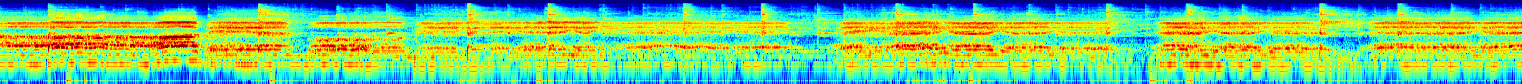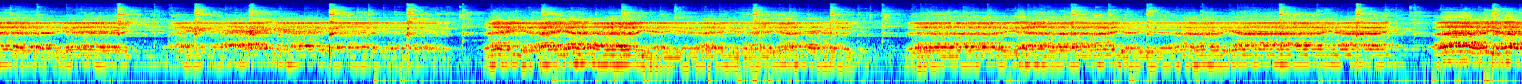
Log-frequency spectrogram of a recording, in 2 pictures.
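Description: Coptic church choir chanting a slow, melismatic hymn in unison in Coptic, the melody winding up and down on long held syllables and breaking off briefly for breath every few seconds.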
